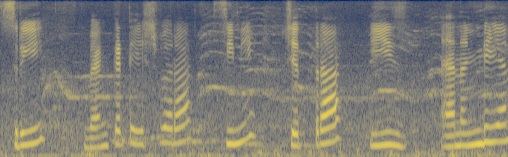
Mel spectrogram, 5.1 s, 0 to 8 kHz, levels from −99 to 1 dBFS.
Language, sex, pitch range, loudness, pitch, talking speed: English, female, 230-285 Hz, -17 LUFS, 255 Hz, 95 wpm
